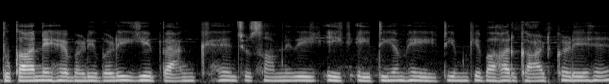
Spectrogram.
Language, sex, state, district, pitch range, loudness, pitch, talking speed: Hindi, female, Uttar Pradesh, Hamirpur, 175-185 Hz, -20 LUFS, 180 Hz, 175 wpm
